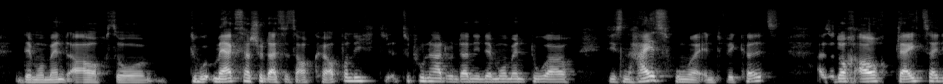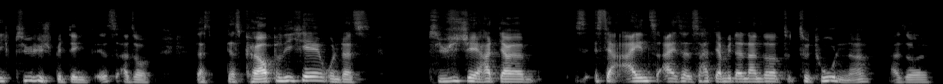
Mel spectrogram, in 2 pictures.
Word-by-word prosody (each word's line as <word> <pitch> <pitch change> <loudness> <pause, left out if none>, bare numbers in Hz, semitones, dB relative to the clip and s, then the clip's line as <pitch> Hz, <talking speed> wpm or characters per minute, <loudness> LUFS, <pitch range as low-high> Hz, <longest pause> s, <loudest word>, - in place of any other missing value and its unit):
in - - -12
dem 110 - +1
Moment 110 +2 0
auch 105 -1 +1
so 100 -4 -2 0.3
du - - +1
merkst - - +5
ja - - +4
schon, - - -1
dass - - +4
es - - -9
auch - - -2
körperlich 160 -1 0
z 170 - -15
zu 160 - -10
tun 155 -2 -1
hat 140 -1 +1
und 125 -1 -4
dann 130 0 +2
in 125 - -2
dem 125 -1 +1
Moment 130 0 -1
du 130 -1 0
auch 120 0 0 0.3
diesen 120 -1 -5
Heißhunger 140 - +3
entwickelst, 130 - -4 0.3
also, - - -6
doch 140 -1 +4
auch 140 +1 +6
gleichzeitig 150 -1 +2
psychisch 170 -4 -4
bedingt 110 -3 -4
ist. - - -8
Also, 105 -3 -6 0.4
das - - -8
das - - -7
Körperliche 160 +7 +4
und 130 -6 -4
das 115 0 -5 0.5
Psychische 145 -1 -1
hat 135 - -1
ja 120 -2 +2 0.4
es - - -18
ist 330 - -13
ja - - -1
Eins, 155 +2 +1
also, 140 +2 -3
es 125 +2 -6
hat 145 0 -6
ja 135 - +2
miteinander 135 0 -1
z 140 - -19
zu 145 - -4
tun, 165 -6 -2
ne? 120 +6 -9 0.2
Also, 110 +1 -8
130 Hz, 180 wpm, -22 LUFS, 120-150 Hz, 0.5 s, auch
